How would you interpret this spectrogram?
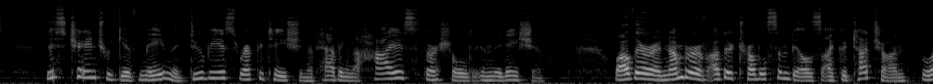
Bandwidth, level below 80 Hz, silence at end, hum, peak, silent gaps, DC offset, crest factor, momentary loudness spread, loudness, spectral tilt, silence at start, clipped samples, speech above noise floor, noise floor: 16 kHz; -66 dBFS; 0 s; none; -16 dBFS; none; under 0.1%; 20 dB; 11 LU; -35 LUFS; -4.5 dB/octave; 0.25 s; under 0.1%; 23 dB; -58 dBFS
